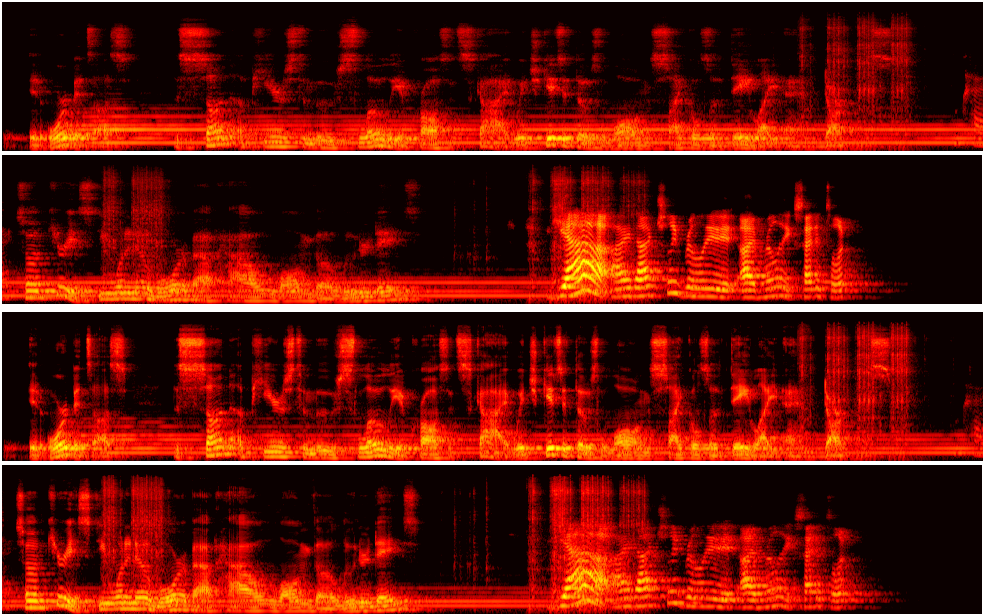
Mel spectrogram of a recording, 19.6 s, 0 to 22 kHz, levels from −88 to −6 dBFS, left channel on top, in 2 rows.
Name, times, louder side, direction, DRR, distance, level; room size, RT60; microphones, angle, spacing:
voice 1, 0.3-1.2 1.7-8.9 9.9-13.9, right 3 dB, 55° right, 9 dB, 0.7 m, -38 dB
sound 1, 0.5-15.7, left 2 dB, 35° left, 0.8 m, -49 dB
sound 2, 6.9-7.3 7.7-9.2 9.5-9.6 9.8-9.9 10.2-10.3 10.5-11.5 14.3-14.7 15.0-16.3, right 5 dB, 20° right, 0.4 m, -49 dB
voice 2, 15.2-18.2, left 4 dB, 70° left, 9 dB, 0.7 m, -33 dB
7.5 x 4.2 x 5.4 m, 0.88 s
head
